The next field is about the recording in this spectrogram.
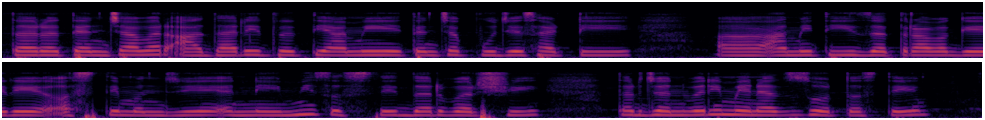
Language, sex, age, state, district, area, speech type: Marathi, female, 18-30, Maharashtra, Akola, rural, spontaneous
